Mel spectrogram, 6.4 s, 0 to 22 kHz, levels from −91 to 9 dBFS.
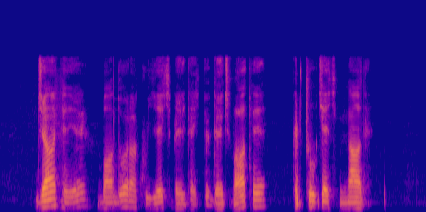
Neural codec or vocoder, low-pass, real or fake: codec, 44.1 kHz, 3.4 kbps, Pupu-Codec; 7.2 kHz; fake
